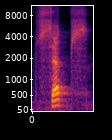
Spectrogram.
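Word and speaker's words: Seipp: uh metro who brews seps seeps seps yeah how do you say it because we've had it on the show and it's um it's it's s-e-i-p-p however you say that is sep um the conrad site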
